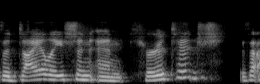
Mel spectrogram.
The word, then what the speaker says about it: curettage: But it's a dilation and curettage.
